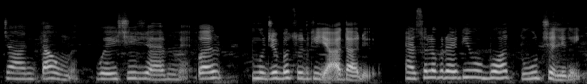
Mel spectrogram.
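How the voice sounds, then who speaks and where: A woman's voice: high-pitched, normal speed, a little mellow, lightly acted. Woman voicing a moody, tearful young man. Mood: wistful. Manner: bickering, sobbing when hurt. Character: young man, moody and sensitive, quick to tears.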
